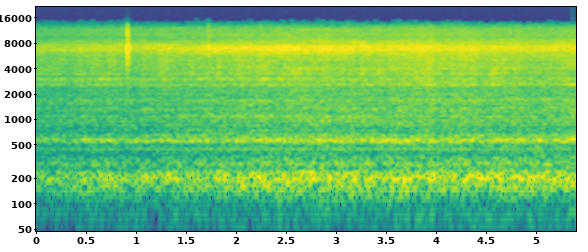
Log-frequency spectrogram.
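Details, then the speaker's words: Pot belly stove converted to a gravity-fed waste oil burner with a small blower, just after startup with an initial pop: a steady, even roar with a low rumble and no surging or popping; fully lit and burning cleanly. "so where you can hear that's well and truly off and running quite nicely real nice easy startup with a uh a bit of excitement with a bit of a pop to let you know it's on its way bloody beautiful already burning nice and clean"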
